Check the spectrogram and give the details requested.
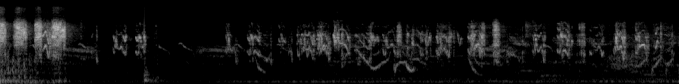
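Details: Budgerigar starting with loud grating squawks, then launching into a busy, unbroken chatter of clicks, squeaks and bent whistled notes that runs to the end.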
